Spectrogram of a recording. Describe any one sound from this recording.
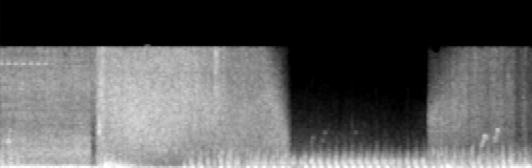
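A blowtorch hisses.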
